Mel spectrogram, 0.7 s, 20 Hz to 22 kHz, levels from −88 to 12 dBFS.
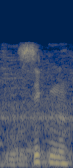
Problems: constant background noise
